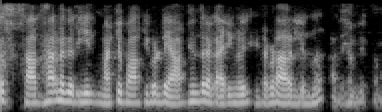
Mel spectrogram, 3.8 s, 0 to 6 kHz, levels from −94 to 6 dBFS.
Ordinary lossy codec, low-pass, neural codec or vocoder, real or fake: none; 5.4 kHz; vocoder, 22.05 kHz, 80 mel bands, HiFi-GAN; fake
